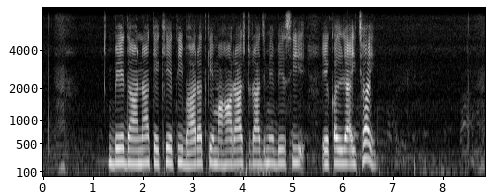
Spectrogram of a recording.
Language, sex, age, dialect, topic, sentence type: Magahi, male, 36-40, Western, agriculture, statement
